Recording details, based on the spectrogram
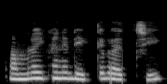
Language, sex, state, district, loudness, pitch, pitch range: Bengali, female, West Bengal, Dakshin Dinajpur, -19 LUFS, 255 Hz, 240-275 Hz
